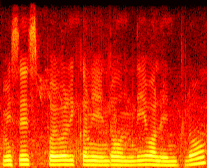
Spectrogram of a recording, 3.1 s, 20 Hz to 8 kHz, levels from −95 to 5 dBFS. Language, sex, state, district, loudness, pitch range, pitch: Telugu, female, Andhra Pradesh, Sri Satya Sai, -15 LUFS, 190-205 Hz, 200 Hz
